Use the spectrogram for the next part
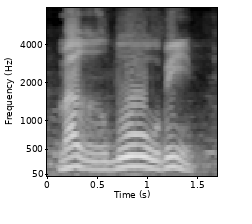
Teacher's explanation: Kesalahan yang sering terjadi adalah memantulkan huruf ghain, yang mana pada dasarnya huruf ghain tidak boleh mantul, tetapi dia memiliki sifat yaitu mengalir suaranya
